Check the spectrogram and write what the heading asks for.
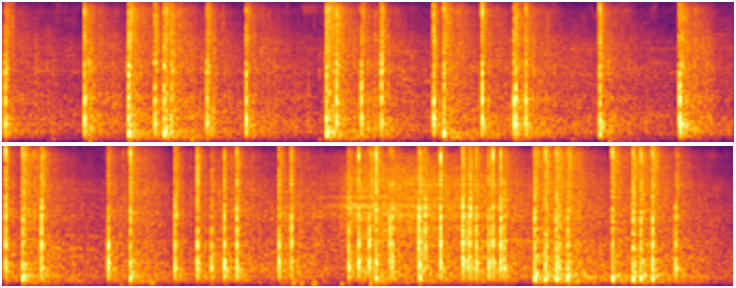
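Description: Aerial firework shells bursting one after another, each bang followed by a fading tail of echo. Near the end the bursts come thick and fast.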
